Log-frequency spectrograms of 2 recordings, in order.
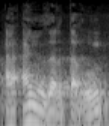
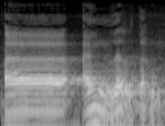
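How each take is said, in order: First: Short "a", then a separate "angzartahum"; tahqiq without madd. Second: Long "A" before a separate hamzah in "angzartahum"; tahqiq with madd. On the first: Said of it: "bi ghairil maddi". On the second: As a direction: stretch the "A", then re-attack "angzartahum". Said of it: "Tahqiq ma'al maddi". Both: Shown as a demonstration.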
